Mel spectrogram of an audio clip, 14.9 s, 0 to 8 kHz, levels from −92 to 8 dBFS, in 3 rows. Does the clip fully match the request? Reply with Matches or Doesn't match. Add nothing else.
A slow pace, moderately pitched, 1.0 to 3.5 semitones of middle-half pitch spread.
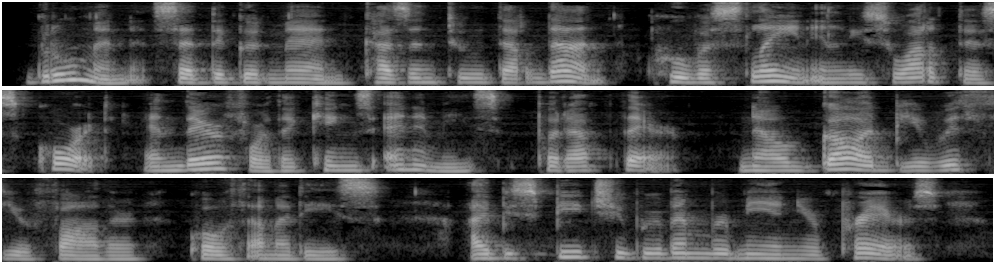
Doesn't match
